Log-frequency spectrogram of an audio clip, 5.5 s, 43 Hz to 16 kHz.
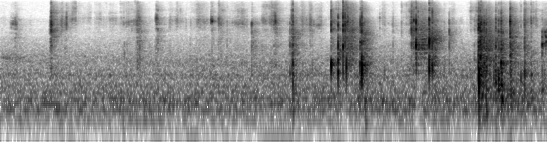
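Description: Paper and plastic packaging crinkle and crunch as a Ugreen Nexode Pro 200W power bank is unboxed, in irregular bursts of rustling and tearing that grow louder and closer toward the end.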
